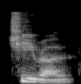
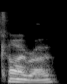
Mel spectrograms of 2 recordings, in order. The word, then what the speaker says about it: Chiro: I think the Oh first, yes, and in fact, sorry, um, there's a track called Chiro, yeah, yeah. which should apparently we found this out afterwards should be pronounced Cairo.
